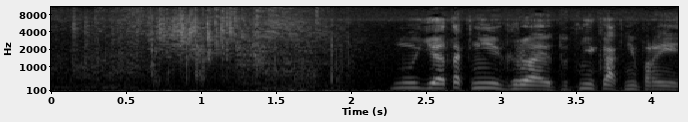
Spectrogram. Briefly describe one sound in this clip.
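A bicycle tyre rolls over rough ground close by.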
